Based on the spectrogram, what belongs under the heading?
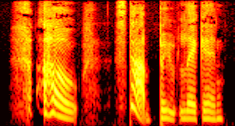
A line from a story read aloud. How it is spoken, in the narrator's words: she laughed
